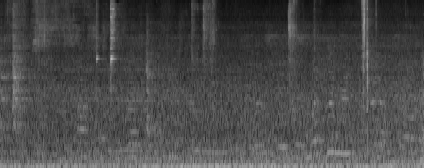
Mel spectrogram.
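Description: Steady low rumble of buses and street traffic, with a few short clinks of a spoon against a soup bowl, the sharpest about a second in. Quiet voices in the background.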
